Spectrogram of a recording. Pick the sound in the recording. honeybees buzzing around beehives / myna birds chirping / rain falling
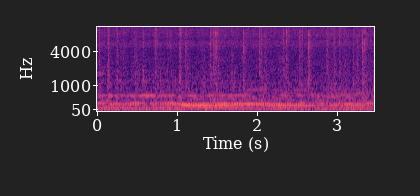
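rain falling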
